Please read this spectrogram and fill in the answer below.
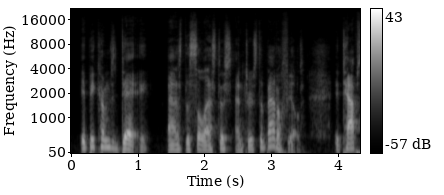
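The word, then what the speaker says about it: Celestus: at the end of 2021 and that's the celestis not pronounced the cellist tus like i used to say okay and i was corrected on stream so now i know it's the celestis it looks like a pumpkin and it's just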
